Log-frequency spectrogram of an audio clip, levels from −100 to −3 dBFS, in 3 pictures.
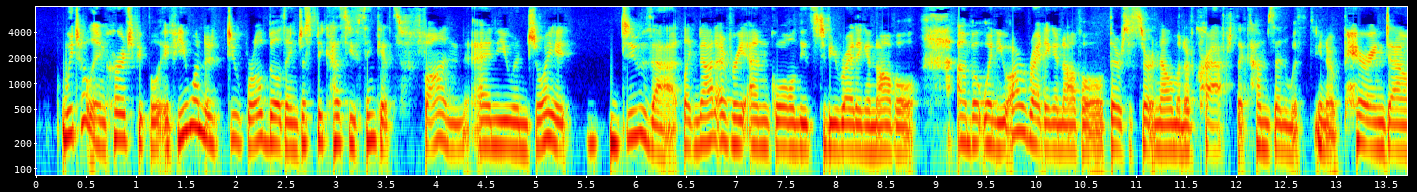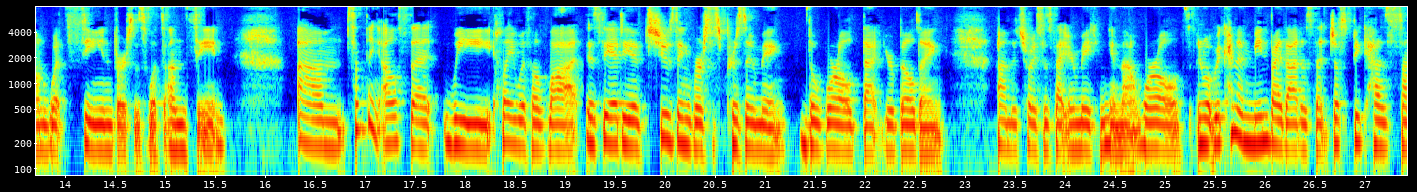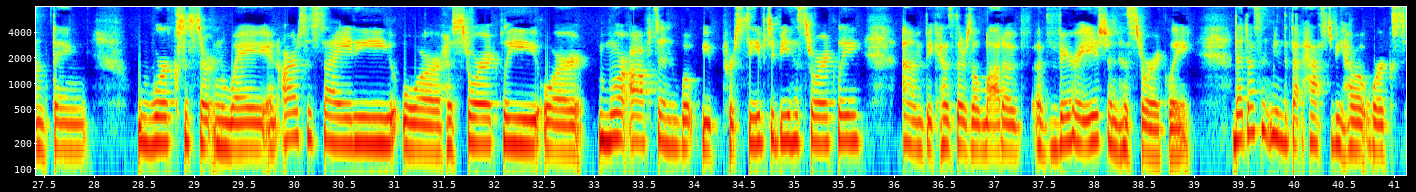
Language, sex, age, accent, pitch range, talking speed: English, female, 20-39, American, 170-210 Hz, 205 wpm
